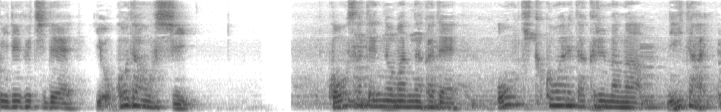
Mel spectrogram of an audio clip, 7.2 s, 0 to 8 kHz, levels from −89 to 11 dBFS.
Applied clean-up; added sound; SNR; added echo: none; none; none; reverberation time 0.3 s.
